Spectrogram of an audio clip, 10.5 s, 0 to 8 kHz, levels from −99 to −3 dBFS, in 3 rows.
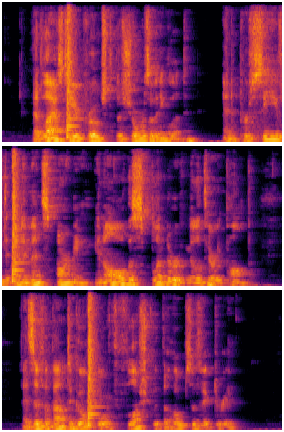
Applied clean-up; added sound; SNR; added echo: classical method WPE with log-MMSE.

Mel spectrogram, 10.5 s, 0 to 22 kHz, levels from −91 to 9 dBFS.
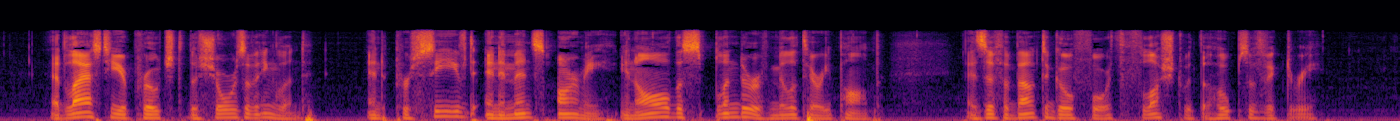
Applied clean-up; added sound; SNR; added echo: none; none; none; none.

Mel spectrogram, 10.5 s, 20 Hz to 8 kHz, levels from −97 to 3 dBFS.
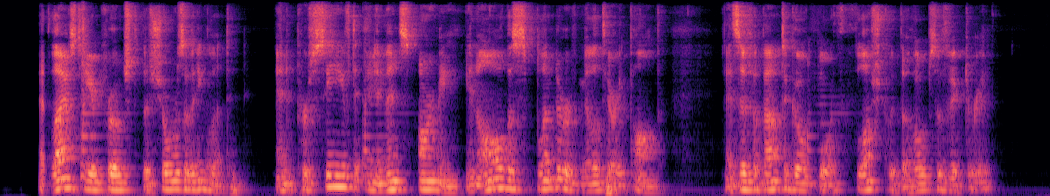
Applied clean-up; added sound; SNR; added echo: neural mask model DeepFilterNet 3.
